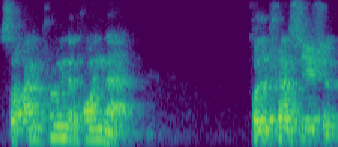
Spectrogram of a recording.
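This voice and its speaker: A man's high-pitched voice with a strong Chinese accent, at a moderate pace, with audible room echo. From China. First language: Chinese (Mandarin). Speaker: English test prep teacher. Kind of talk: lecture. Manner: animated.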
